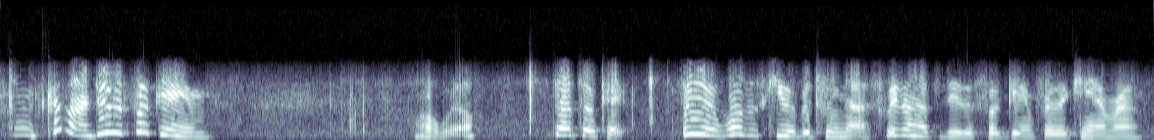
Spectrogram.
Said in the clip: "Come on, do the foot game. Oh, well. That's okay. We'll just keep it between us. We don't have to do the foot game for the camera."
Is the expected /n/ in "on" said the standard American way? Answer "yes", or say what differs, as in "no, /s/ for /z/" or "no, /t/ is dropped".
yes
